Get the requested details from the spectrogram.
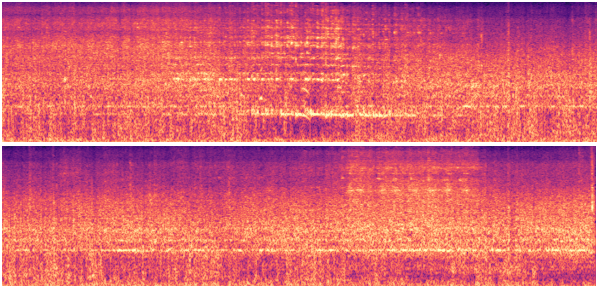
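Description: Bicycle tyres whir on the road.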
